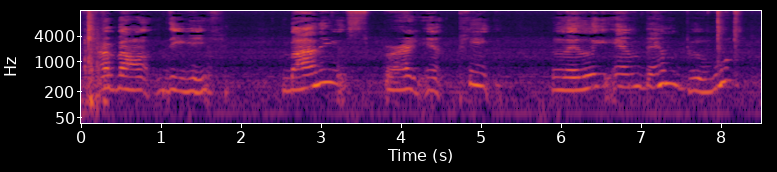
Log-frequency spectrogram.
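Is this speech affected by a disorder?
Yes: cerebral palsy.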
